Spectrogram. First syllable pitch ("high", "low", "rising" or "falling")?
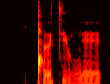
rising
